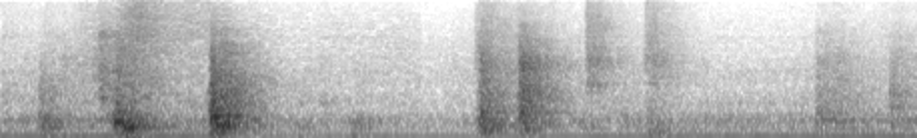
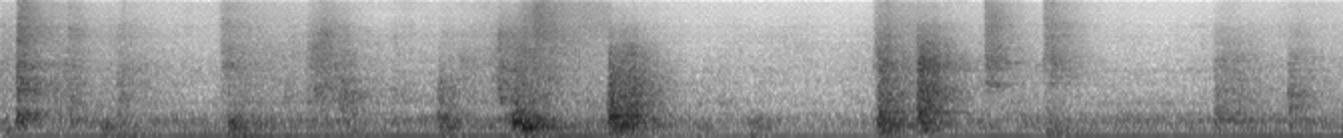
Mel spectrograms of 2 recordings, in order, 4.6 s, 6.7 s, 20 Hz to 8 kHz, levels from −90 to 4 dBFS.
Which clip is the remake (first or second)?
second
